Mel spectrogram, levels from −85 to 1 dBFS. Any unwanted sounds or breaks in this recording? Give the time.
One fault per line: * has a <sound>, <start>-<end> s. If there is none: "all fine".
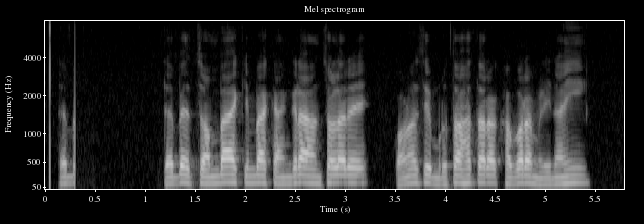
all fine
